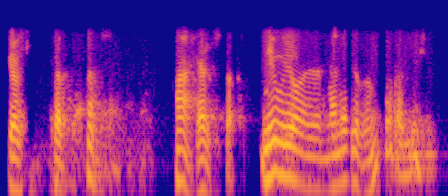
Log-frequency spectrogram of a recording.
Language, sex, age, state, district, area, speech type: Kannada, male, 45-60, Karnataka, Koppal, rural, conversation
